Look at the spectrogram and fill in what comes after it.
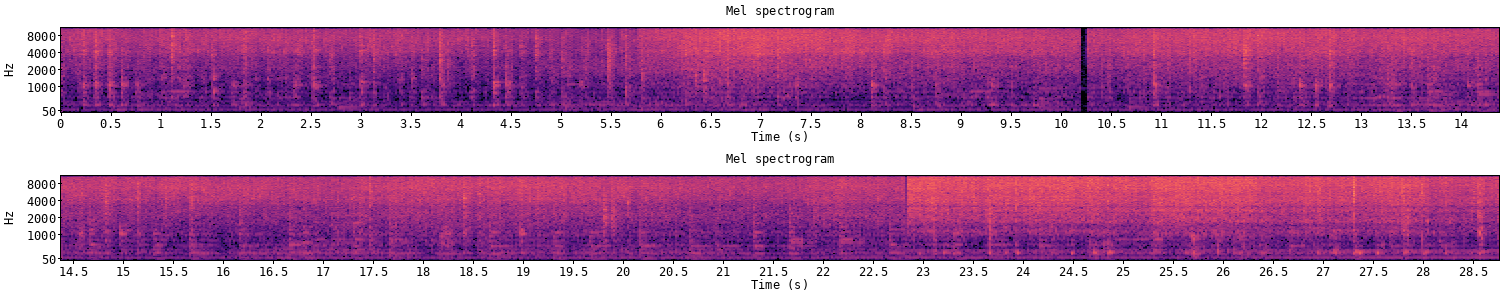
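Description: String beans and ground meat frying in a metal wok on a gas stove, sizzling steadily while a spatula stirs and scrapes them with many small clicks. The sizzle steps up about six seconds in and again near the end.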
